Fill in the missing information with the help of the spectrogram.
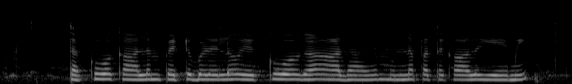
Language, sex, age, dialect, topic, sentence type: Telugu, female, 18-24, Southern, banking, question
